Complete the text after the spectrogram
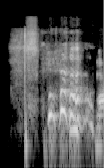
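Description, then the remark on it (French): A single short, sharp sneeze bursts out, followed right away by a few voiced, laugh-like sounds. “À tes souhaits.”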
